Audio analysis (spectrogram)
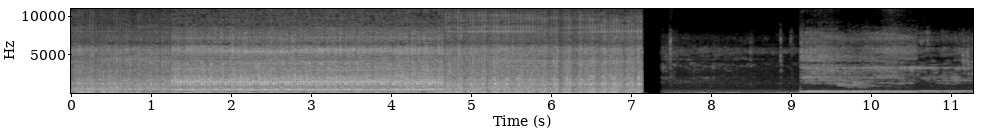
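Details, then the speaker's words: Renault Duster at 126,000 km, after a new timing belt, timing bearing, alternator belt and rear wheel bearings: the engine catches and settles into a smooth, even idle with no rattle, whine or knock. "તો ગાડી એકદમ perfect થઈ ગઈ છે"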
